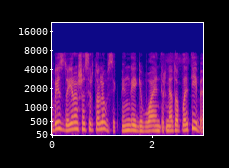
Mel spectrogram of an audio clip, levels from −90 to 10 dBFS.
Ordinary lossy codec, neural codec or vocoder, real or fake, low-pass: AAC, 48 kbps; none; real; 7.2 kHz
